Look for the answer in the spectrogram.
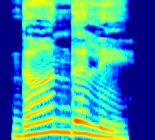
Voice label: "ದುಂದುಲು", Kannada

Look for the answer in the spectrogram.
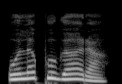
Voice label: "ಒಲಪುಗಾರ", Kannada; olapugāra; noun

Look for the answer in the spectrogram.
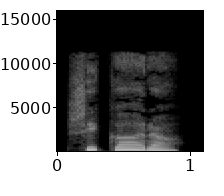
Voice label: "ಶಿಕಾರಾ", kannada

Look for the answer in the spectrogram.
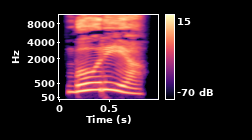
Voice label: "ಬರಿಯ", kannada

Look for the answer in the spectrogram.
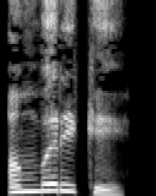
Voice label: "ಅಂಬರಿಕೆ", Kannada; ambarike; noun

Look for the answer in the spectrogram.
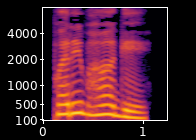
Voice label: "ಪ್ರಭಾಗ", Kannada

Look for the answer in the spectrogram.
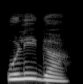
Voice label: "ಊಳಿಗಿ", kannada

